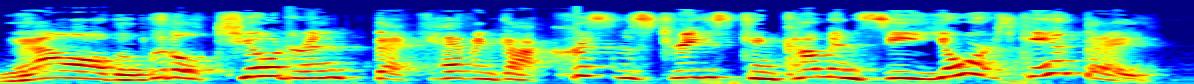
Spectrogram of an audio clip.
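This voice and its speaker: Very high-pitched eager little girl. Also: lively intonation, a little slow. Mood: excited, chatty. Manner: pestering, repeats questions. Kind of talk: old-time radio comedy acting. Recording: roomy video-call sound.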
